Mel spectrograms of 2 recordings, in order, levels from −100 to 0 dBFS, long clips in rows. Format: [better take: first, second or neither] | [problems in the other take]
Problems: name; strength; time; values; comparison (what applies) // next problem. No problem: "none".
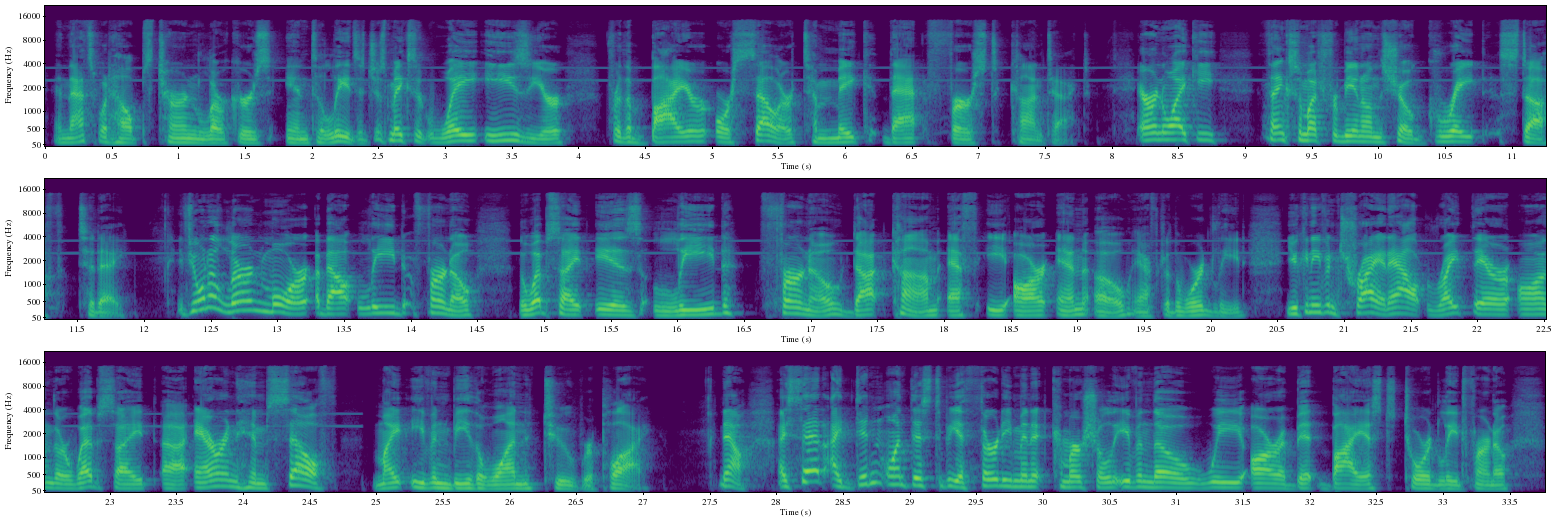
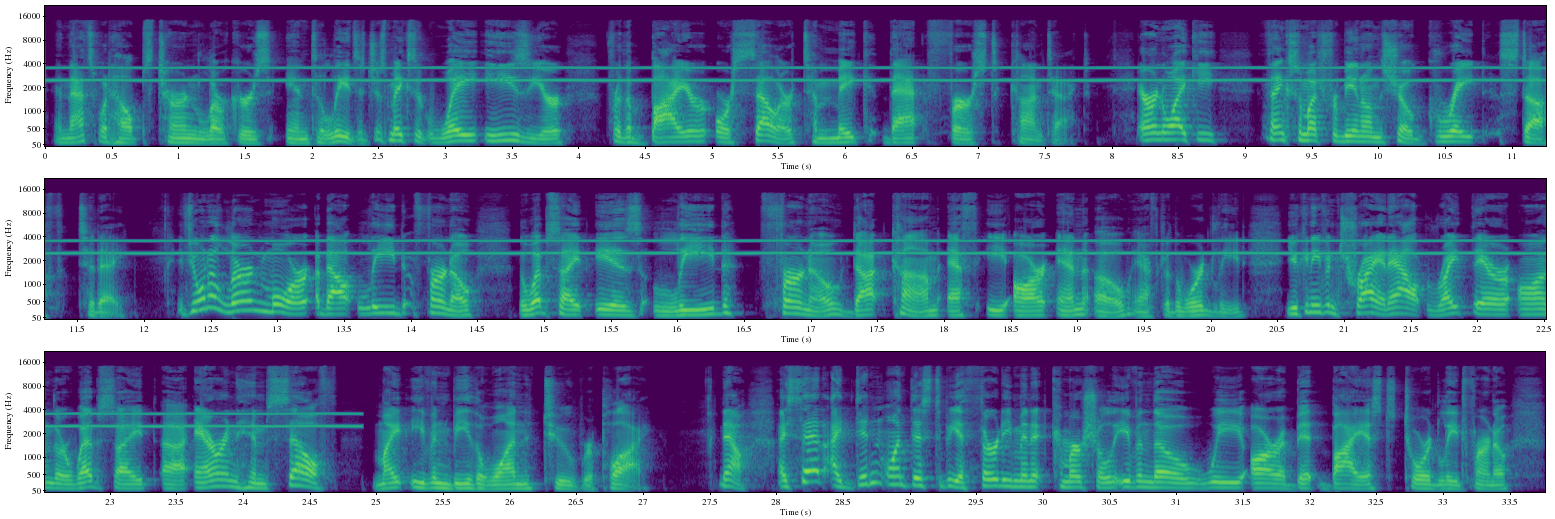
first | high-pitched whine; loud; until 25 s; 2.5 kHz, 9 dB below the speech; faint in the first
